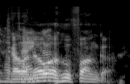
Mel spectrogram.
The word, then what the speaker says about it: Talanoa Hufanga: And then you look at I said their corners are not their strength, but the safety, am I pronouncing it correctly? Talanoa Hufanga.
